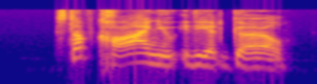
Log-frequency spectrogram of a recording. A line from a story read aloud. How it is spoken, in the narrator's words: he said harshly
